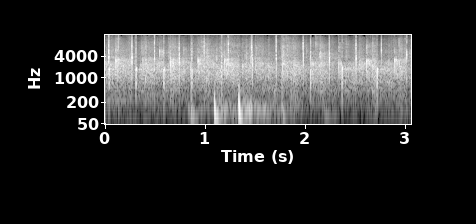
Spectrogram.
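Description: An audience claps in a steady round of applause, a dense, crackling patter of many hands holding at an even, fairly loud level for about three seconds, with no voices.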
